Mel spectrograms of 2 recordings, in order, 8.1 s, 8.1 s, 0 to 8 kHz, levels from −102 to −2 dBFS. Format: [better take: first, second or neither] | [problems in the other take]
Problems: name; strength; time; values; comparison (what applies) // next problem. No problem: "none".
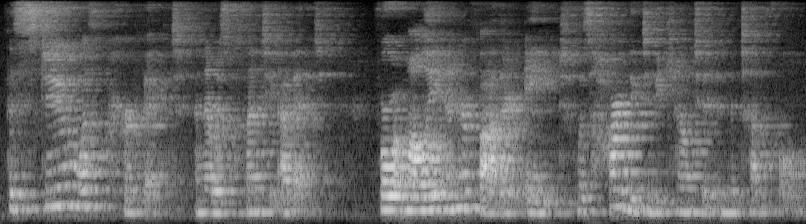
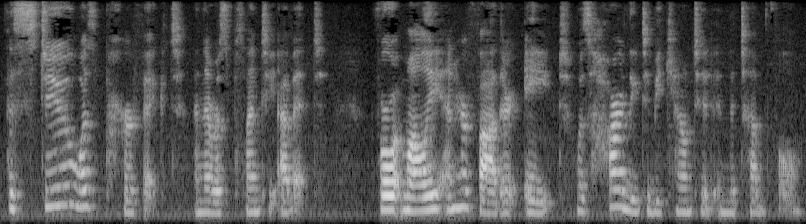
second | room echo; dies away in 0.9 s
